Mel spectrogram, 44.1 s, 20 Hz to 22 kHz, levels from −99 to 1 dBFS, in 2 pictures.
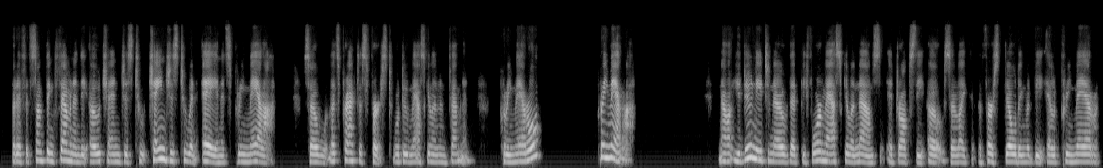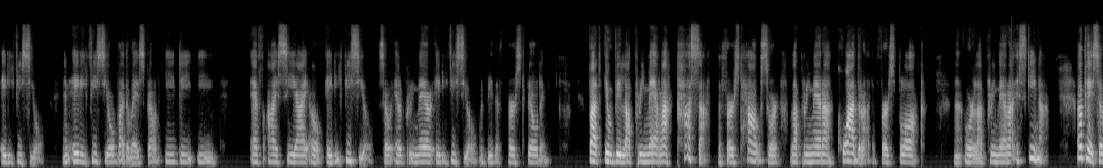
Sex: female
